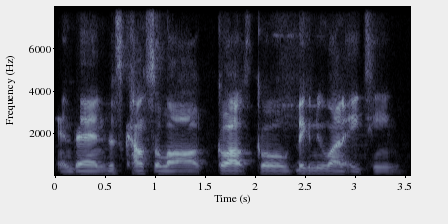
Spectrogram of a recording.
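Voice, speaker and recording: A young man with a somewhat low voice talks through a coding problem step by step. His manner is laid-back and patient, like a casual pair-programming session at home. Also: level tone, moderate pace, a bit bright. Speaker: interview candidate studying coding.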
